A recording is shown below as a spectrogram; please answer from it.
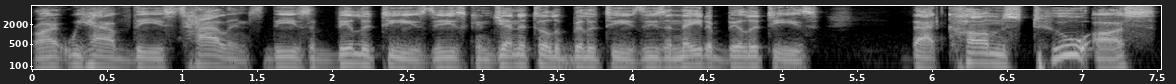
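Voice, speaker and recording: A low-voiced man from the Bahamas, a guest in a casual interview, speaks at a moderate pace in a reflective, rambling way full of fillers and restarts. He has a preacherly habit of citing scripture, and the studio sound is clean with no echo.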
